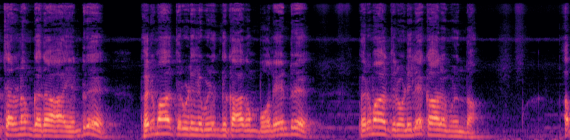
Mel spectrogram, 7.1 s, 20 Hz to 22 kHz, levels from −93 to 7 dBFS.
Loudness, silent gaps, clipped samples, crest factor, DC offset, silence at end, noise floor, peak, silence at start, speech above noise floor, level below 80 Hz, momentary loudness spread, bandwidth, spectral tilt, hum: -17 LUFS; none; under 0.1%; 16 dB; under 0.1%; 0 s; -49 dBFS; -2 dBFS; 0 s; 33 dB; -58 dBFS; 10 LU; over 20 kHz; -7 dB/octave; none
